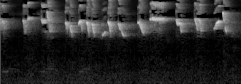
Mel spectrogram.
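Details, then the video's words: Continuous saffron finch song of high, sharp chirps, each note bright and slightly descending, delivered in a rapid, uneven series of about twelve notes over under four seconds against a quiet background. "canário da terra cantando"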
